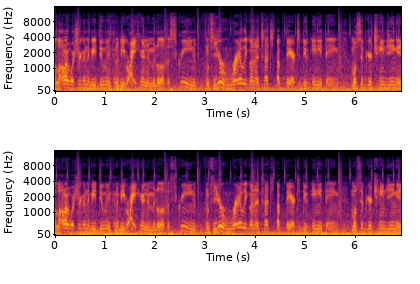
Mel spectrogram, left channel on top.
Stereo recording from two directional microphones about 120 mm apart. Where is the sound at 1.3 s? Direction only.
35° left (ahead or behind).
